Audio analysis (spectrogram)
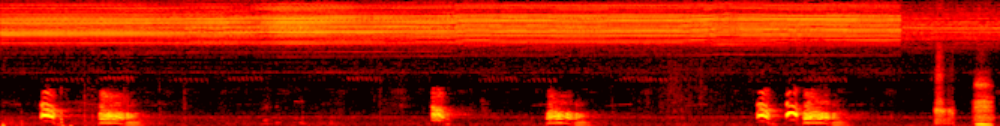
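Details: Baboons screaming near a campsite at sunset in Caprivi, Namibia, loud enough to drown out voices; short harsh cries with sliding, falling pitch come in scattered pairs over a quiet background, with brief speech near the end.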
